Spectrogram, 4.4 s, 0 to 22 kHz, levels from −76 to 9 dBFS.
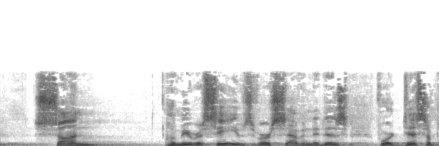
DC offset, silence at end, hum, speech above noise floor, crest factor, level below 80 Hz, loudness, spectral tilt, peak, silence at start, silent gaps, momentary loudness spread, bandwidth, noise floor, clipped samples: under 0.1%; 0 s; none; 25 dB; 18 dB; -60 dBFS; -16 LUFS; -3 dB/octave; 0 dBFS; 0 s; none; 9 LU; 11.5 kHz; -42 dBFS; under 0.1%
